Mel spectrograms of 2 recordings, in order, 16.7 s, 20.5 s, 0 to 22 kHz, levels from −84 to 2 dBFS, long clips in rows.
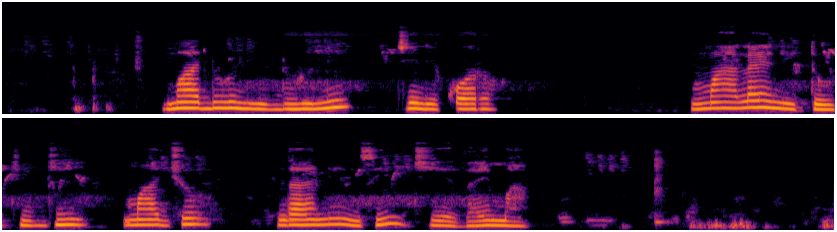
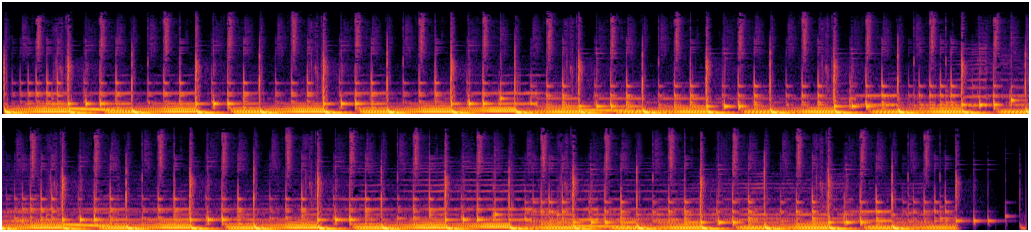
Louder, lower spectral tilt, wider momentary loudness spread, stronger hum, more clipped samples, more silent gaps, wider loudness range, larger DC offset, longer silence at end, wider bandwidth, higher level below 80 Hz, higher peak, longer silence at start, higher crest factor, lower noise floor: second, -19 LUFS vs -12 LUFS; about the same, -7.5 dB/octave vs -7.5 dB/octave; first, 19 LU vs 4 LU; neither; neither; neither; first, 7 LU vs 1 LU; neither; about the same, 0 s vs 0 s; second, 7.8 kHz vs 13.5 kHz; second, -62 dBFS vs -14 dBFS; about the same, 0 dBFS vs 0 dBFS; first, 0.75 s vs 0 s; first, 20 dB vs 10 dB; first, -77 dBFS vs -31 dBFS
